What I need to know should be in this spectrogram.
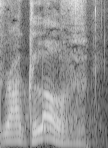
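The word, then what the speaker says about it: Raglov (רגליו): So the Kasiv is Raglov, his ways. The Kri is Raglai, my feet.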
